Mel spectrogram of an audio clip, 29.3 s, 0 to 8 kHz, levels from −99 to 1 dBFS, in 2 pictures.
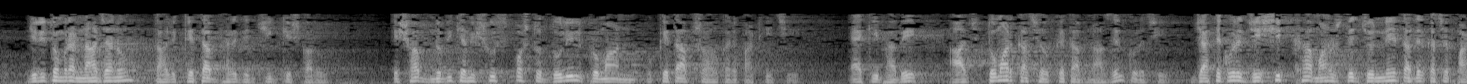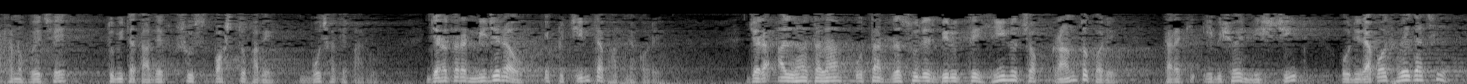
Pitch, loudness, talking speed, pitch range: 105 Hz, -30 LUFS, 125 wpm, 90-125 Hz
